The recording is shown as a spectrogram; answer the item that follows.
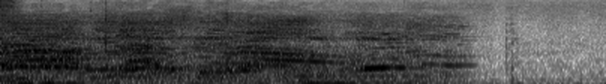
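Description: Dense crowd roar from a packed street roadshow for CM Yogi Adityanath in Kolkata, loud and sustained for about a second and a half before dropping off sharply into quieter murmur.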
